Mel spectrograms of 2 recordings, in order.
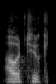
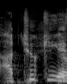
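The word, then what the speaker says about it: Ahwatukee: that that number one they can never pronounce it. They say you know that you know Atuki or it's part of Phoenix but we like Awatuki and and and it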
